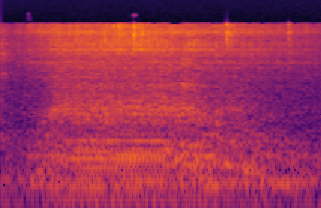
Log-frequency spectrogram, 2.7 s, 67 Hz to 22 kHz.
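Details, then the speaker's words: Minn Kota bow-mount trolling motor, 70 lb thrust, losing thrust: run on the foot switch it spins up to a loud, rough whirr with scraping grind; owner suspects the armature shaft was bent by hitting rocks, before armature replacement. "The reason I'm replacing mine is because I think from hitting rocks and grounding out so many times, the armature shaft finally warped out or bent a little bit and it's not on."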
